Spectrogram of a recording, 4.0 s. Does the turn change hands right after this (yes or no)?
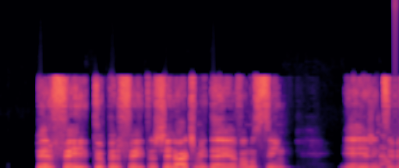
no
